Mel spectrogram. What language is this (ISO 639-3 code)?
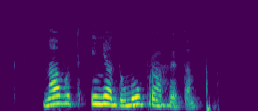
bel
